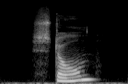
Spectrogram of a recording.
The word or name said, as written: storm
